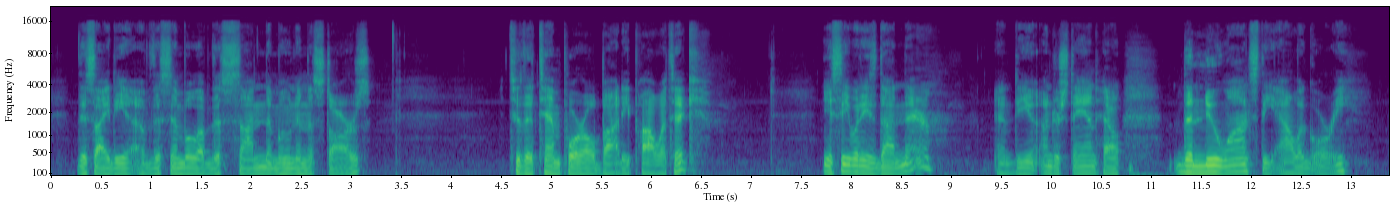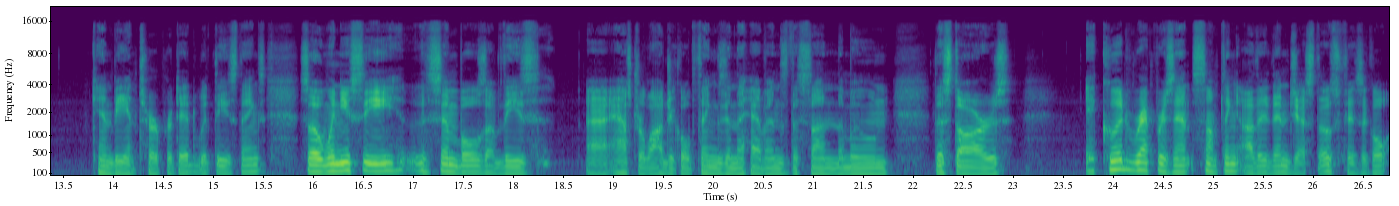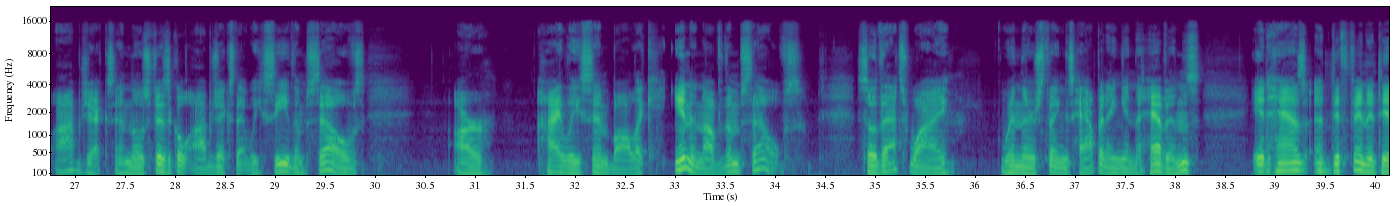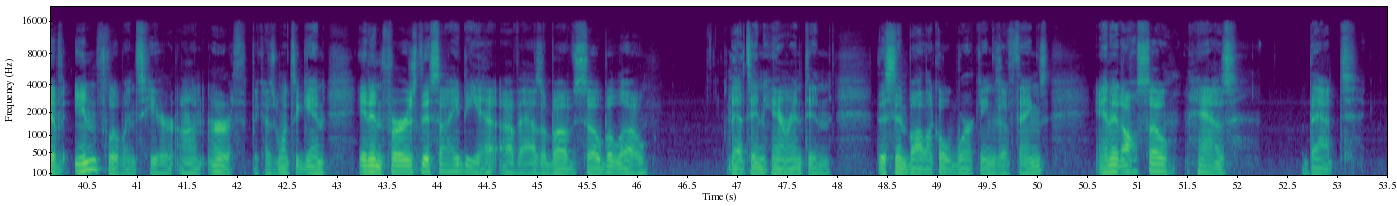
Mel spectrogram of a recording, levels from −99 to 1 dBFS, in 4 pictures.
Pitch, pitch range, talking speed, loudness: 100 Hz, 90-120 Hz, 140 wpm, -32 LUFS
